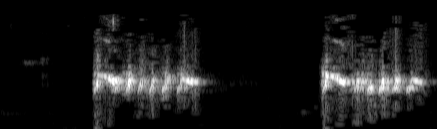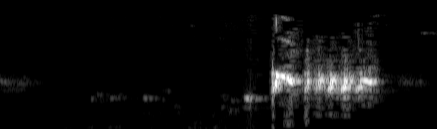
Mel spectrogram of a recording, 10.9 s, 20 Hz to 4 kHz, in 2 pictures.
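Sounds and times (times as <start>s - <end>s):
spotted dove coo call used as a trapping lure: 1.2s - 2.6s, 4.0s - 5.4s, 8.9s - 10.3s.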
